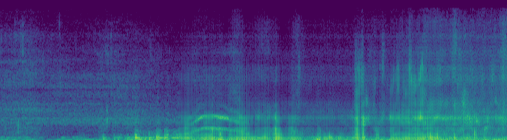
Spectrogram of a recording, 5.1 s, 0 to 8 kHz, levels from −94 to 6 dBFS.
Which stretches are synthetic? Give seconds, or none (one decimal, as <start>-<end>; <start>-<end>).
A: 1.8-5.1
